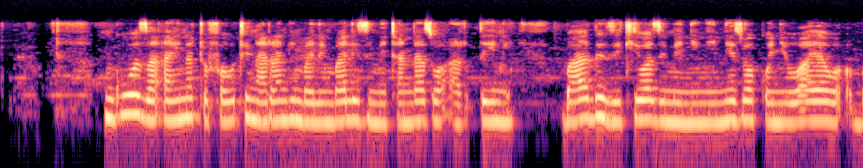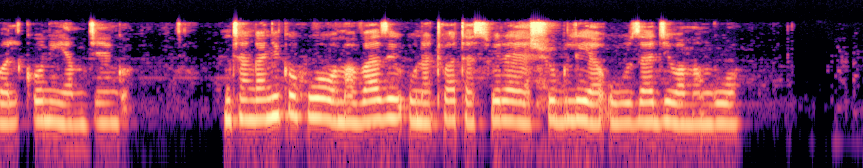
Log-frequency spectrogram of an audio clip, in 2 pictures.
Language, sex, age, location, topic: Swahili, female, 18-24, Nairobi, finance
